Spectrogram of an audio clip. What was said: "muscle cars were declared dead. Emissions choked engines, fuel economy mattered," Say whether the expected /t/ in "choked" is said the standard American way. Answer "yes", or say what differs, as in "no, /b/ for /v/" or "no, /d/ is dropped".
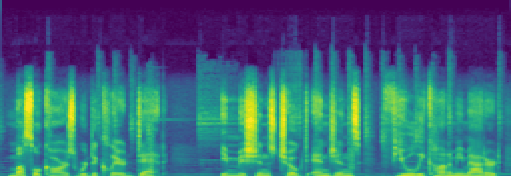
yes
